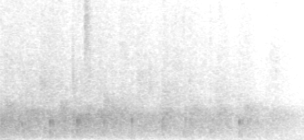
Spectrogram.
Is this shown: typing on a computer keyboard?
no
